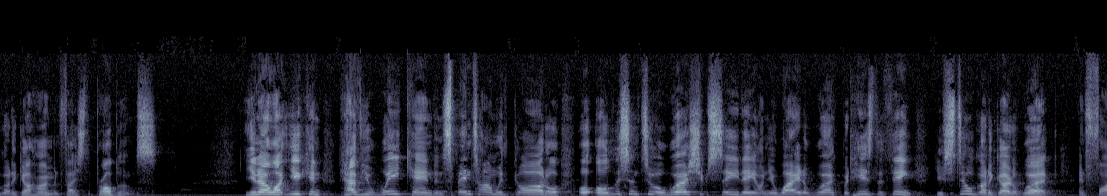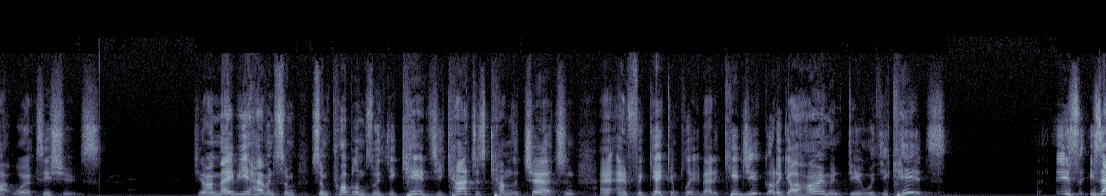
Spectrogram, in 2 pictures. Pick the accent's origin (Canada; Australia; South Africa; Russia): Australia; Mandurah, Western Australia; I grew up in Mandurah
